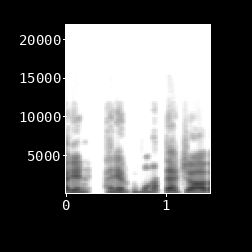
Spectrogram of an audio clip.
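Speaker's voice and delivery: ordinary talk, nothing marked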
